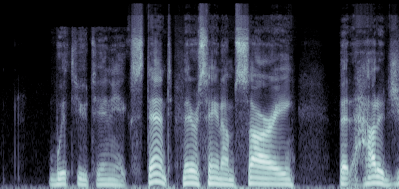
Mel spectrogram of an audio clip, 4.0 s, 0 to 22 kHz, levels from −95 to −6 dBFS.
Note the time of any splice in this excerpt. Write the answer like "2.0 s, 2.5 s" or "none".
1.8 s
